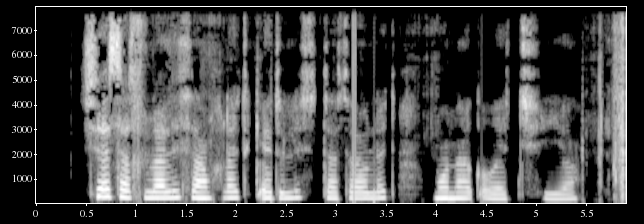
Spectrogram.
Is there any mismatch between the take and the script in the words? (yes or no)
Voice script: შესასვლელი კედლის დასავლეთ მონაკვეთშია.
yes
